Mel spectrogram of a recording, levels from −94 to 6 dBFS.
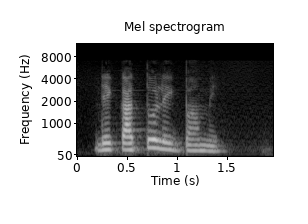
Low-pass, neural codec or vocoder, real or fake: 7.2 kHz; codec, 16 kHz, 0.4 kbps, LongCat-Audio-Codec; fake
